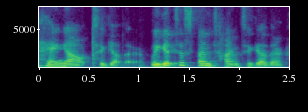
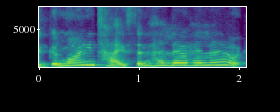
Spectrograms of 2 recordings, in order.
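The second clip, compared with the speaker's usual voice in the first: high, louder hello; excited greeting; 8 semitones higher, 4 dB louder than usual. Real, not acted. Host breaks off setup to greet Tyson, excited greeting. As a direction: call out brightly to someone just arriving. Calling out to an arriving participant.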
